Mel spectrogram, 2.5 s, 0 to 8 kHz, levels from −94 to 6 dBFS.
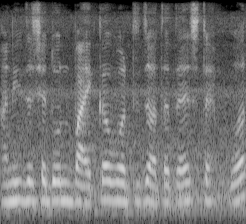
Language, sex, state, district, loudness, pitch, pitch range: Marathi, female, Maharashtra, Mumbai Suburban, -17 LUFS, 210 Hz, 200-215 Hz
